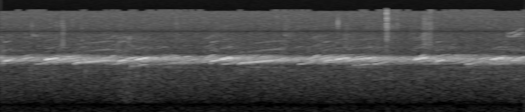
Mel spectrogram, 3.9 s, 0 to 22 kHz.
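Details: Spring peepers giving their first chorus of spring on April 15, 2013: many high, shrill peeps merge into a steady ringing band, with a few clearer individual peeps popping out every half second or so.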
